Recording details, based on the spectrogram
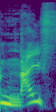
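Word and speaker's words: knife: जाए सलमान जी आपको नाइफ word मालूम है नाइफ उसमें शुरुआत में जो के होता है वो क्या है साइलेंट आप भी रहिए।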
